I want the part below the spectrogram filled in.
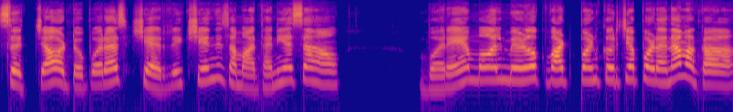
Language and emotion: Goan Konkani, happy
